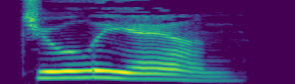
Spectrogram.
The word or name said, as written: juliann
